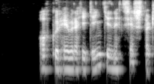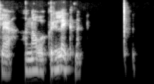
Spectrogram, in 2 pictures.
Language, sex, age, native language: Icelandic, male, 30-39, Icelandic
